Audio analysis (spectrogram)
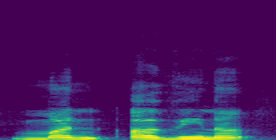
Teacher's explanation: نون ساکن کے بعد حروف حلقی میں سے حمزہ آ کر ہے. نون کی آواز کو ظاہر کر کے بغیر غنہ کے جلد پڑھیں گے. اس کو اظہار کہتے ہیں.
